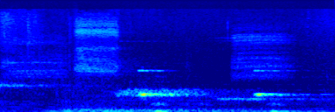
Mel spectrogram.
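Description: Two hoarse caws of a crow or raven in the video game The Last of Us Part II, heard over a low ambient rumble and a faint sustained tone.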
